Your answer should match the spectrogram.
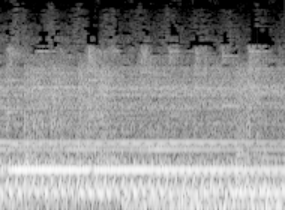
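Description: Electronic music: a sustained humming drone of several steady held tones over a dense, fast-fluttering texture.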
